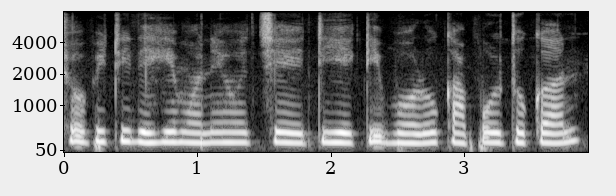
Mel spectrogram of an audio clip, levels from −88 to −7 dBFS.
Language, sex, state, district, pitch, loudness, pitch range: Bengali, female, West Bengal, Alipurduar, 215 Hz, -15 LUFS, 205-220 Hz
